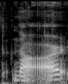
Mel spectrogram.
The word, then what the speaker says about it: 哪儿: When you pronounce 哪儿, you just start with 哪 and quickly roll the tip of your tongue a bit.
